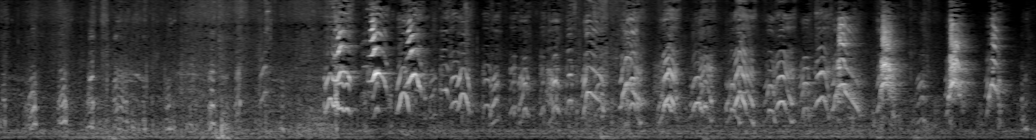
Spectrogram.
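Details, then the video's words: American Bully puppies, three weeks old, in Britain: quieter scattered whimpers at first, then from about three seconds a chorus of many arched, squealing whines overlapping rapidly, some sharp high yelps. "American Bully"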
